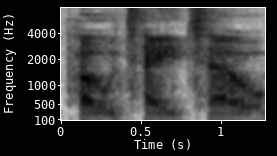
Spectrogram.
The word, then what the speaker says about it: potato: Anyways, so there's a reason that the two T's in potato are pronounced differently by Americans. It's because the first T follows an unstressed vowel. The second T follows a stressed vowel.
